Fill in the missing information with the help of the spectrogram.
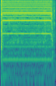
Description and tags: noisy printer sample, that i chopped up for a track of mine, originally from..
user: melack
industrial, robotic, energy, electrical, movement, mechanical, printer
